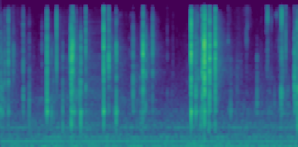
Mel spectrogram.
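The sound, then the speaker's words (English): Plastic wrapping peeled off the twist-top lid of a Mega Energy drink gives a quiet run of sharp crinkles and crackles that bunch up toward the end. “First, we take off the top lid. Then we peel away the plastic wrapping as such.”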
